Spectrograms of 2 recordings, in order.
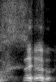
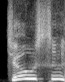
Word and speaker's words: Josue: Josue, Josue. That you say it how it sounds.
